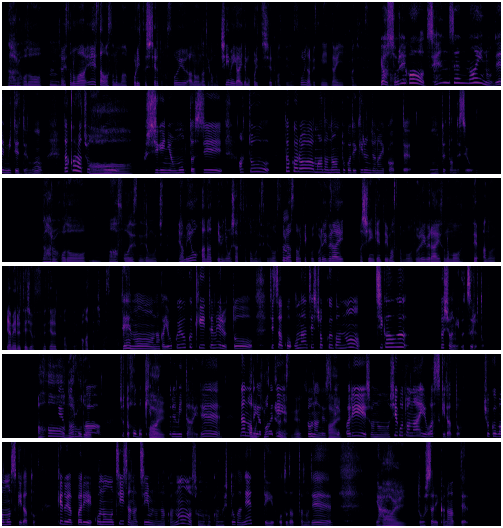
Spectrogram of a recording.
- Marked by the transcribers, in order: none
- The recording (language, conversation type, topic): Japanese, advice, チームの結束を高めるにはどうすればいいですか？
